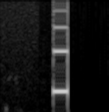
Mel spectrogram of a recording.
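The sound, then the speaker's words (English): A single short voicemail beep cues the caller to leave a message. It is one loud, steady mid-pitched tone lasting a fraction of a second, with silence around it. “Please leave a message at the tone, and someone will get back to you as soon as available.”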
